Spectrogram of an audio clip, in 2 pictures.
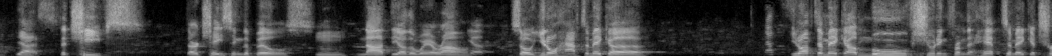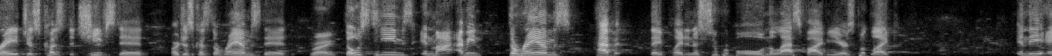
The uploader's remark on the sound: Live at Resurgence Brewery. Live from Resurgence Brewing Company!!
